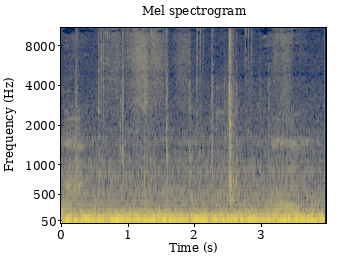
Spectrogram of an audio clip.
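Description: Car cabin noise from a moving car: a steady low road and engine rumble, with a series of sharp clicks about twice a second.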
